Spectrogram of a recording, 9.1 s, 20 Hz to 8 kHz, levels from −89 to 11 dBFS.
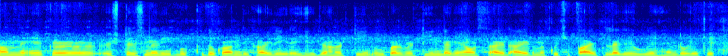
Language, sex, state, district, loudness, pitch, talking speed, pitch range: Hindi, male, Bihar, Gaya, -26 LUFS, 120 Hz, 180 wpm, 120-125 Hz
